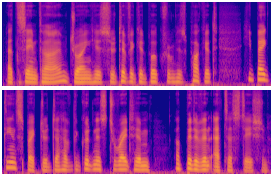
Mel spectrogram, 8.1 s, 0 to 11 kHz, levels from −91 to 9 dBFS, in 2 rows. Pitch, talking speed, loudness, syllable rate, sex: 120 Hz, 200 wpm, -21 LUFS, 5.7 syllables/s, male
